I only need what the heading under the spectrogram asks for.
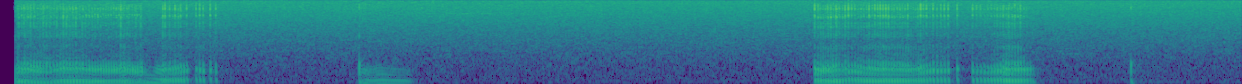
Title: Stella snoring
